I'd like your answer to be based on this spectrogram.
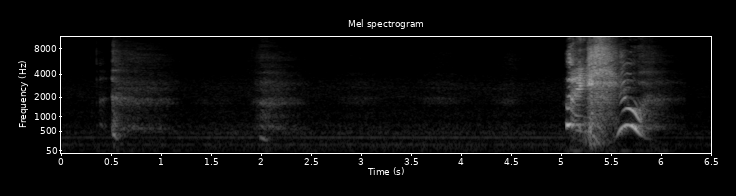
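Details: Short bout of three sneezes, two smaller then one loud and forceful with a voiced cry; the sneezer reports dizziness and a very sore throat for hours afterward.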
